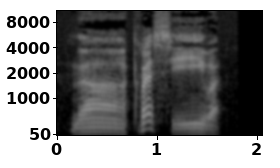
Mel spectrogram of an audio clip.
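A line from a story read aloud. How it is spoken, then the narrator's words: Sighing. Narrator (Russian): Михаил вздохнул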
